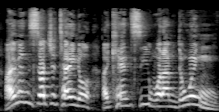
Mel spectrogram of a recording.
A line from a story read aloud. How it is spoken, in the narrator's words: wailed Octopus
